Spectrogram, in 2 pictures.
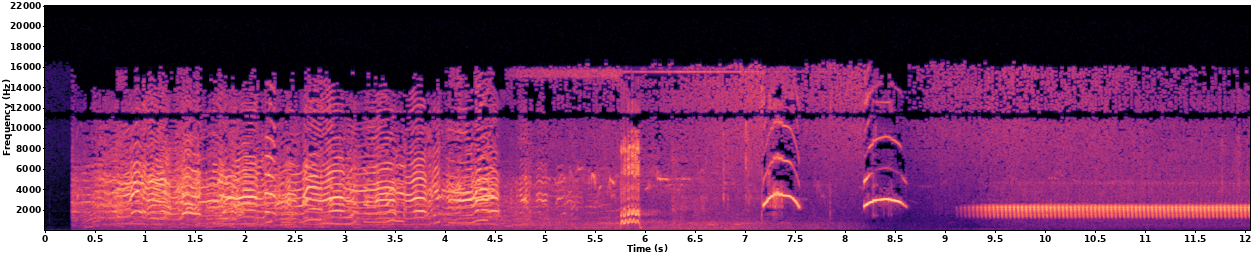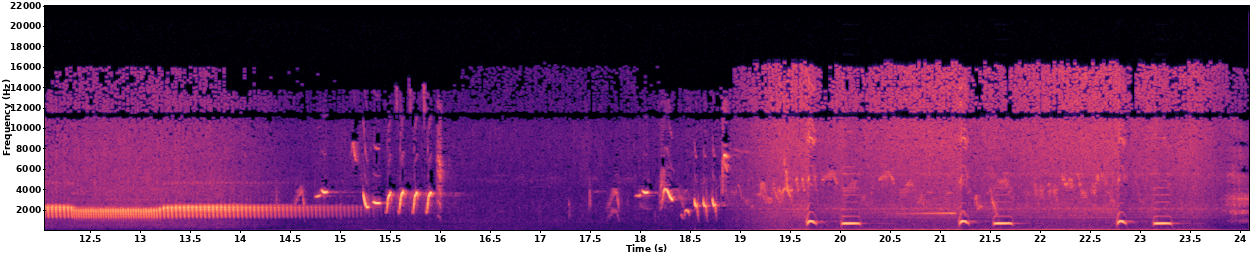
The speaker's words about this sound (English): Those are some of the birds mentioned in the book that are in decline, including the nightingale and the cuckoo.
